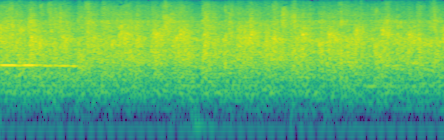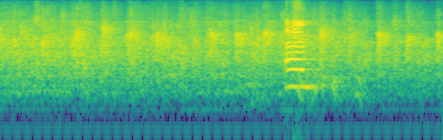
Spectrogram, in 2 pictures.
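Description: An audience at a morning worship service applauds steadily for several seconds to welcome visitors from the Boaters Christian Fellowship, Canal Ministries and the Waterways Chaplaincy. A dense, even wash of clapping from many hands fills the room, with a brief bright tonal blip near the end.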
